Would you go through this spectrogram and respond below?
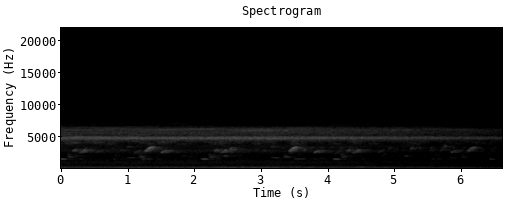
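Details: A night chorus of coquis in Puerto Rico calling their two-note "co-qui" at nightfall over a steady, high insect drone.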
